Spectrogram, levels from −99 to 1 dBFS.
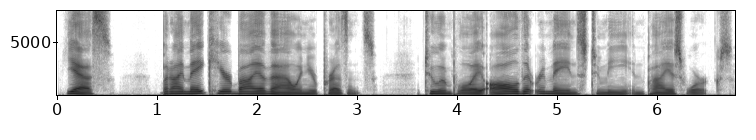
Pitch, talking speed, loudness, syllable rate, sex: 150 Hz, 175 wpm, -19 LUFS, 4.6 syllables/s, female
